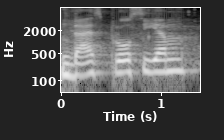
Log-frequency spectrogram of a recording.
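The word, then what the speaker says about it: Dysprosium: देखिए, सीरियम नाम है, प्रसियोडीमियम नाम है, neodymium, प्रोमेथियम, samarium, europium, गोडेलिनियम, terbium, ठीक है, माफ़ कीजिएगा, टर्बियम, डायस्प्रोसियम, होल्मियम, इर्बियम, थूलियम, येट्रिबियम और ल्यूटेटियम।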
